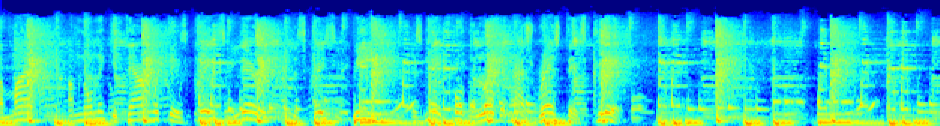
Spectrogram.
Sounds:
Disco, Music, Rapping

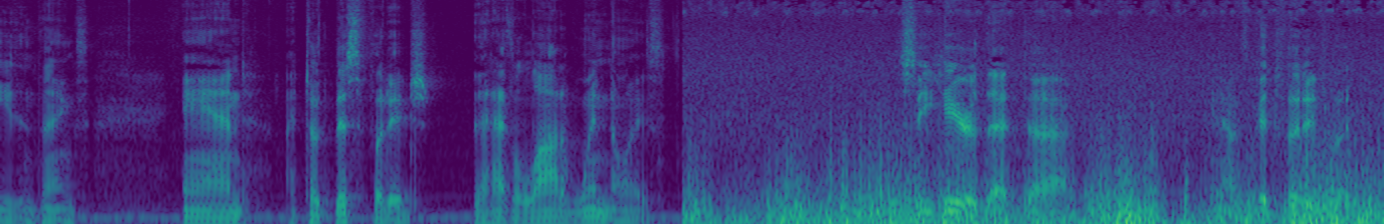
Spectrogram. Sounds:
Speech

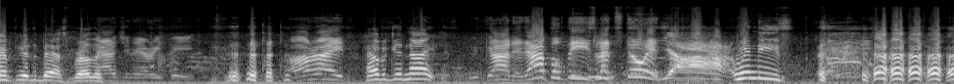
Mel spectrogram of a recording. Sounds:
Speech

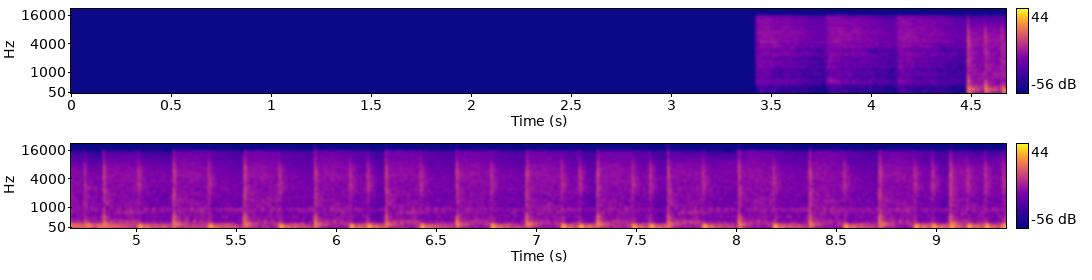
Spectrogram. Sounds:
Music, Drum, Hi-hat, Heavy metal

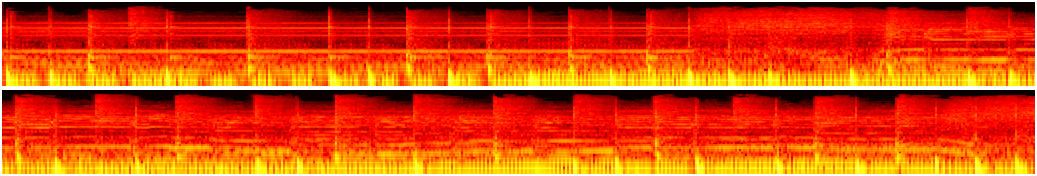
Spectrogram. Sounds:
Music

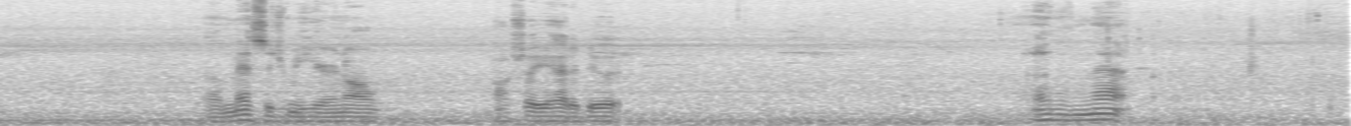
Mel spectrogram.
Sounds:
Speech

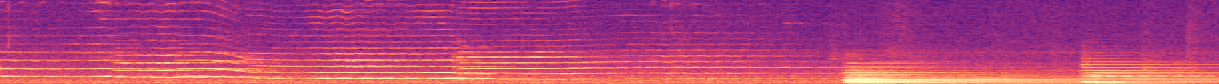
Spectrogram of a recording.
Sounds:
Music, Musical instrument, Violin, Pizzicato

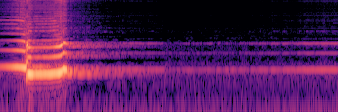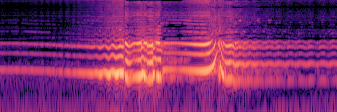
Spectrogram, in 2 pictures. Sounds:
Music

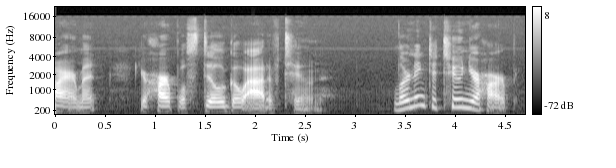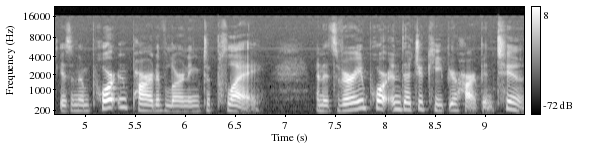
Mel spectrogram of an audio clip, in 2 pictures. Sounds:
Speech

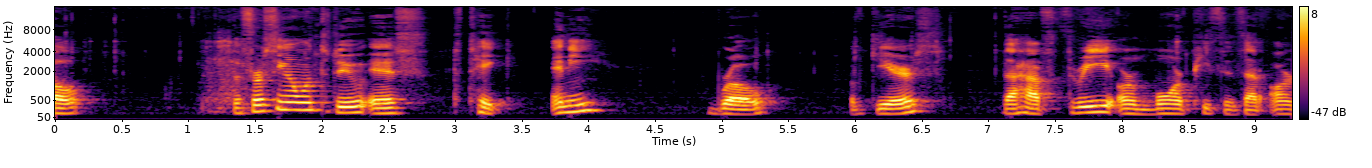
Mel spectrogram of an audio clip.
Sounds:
Speech

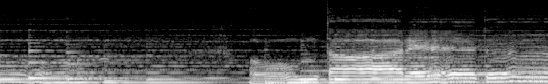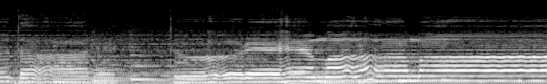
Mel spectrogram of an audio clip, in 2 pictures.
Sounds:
Mantra, Music

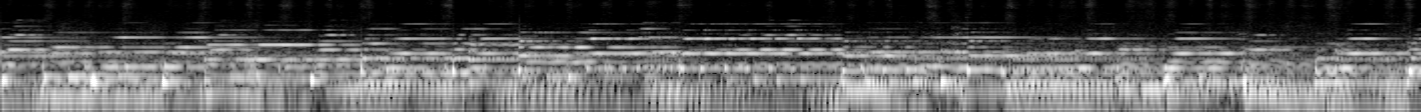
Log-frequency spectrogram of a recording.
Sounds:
Music

